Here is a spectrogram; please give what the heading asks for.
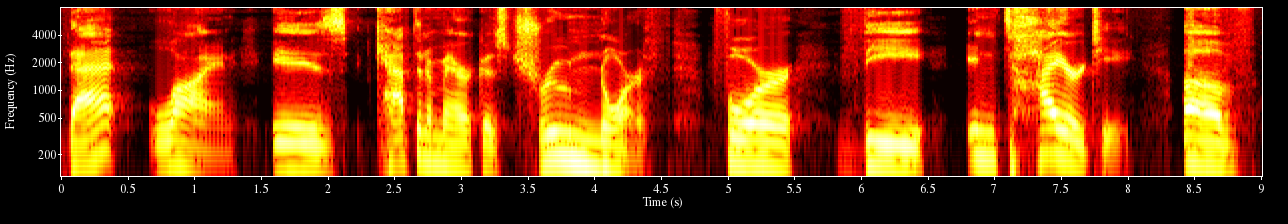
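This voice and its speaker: A man co-hosting a podcast, talking earnestly and thoughtfully about a film, often pausing with "uh". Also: medium pitch, lively intonation, no room sound, clean studio sound. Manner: earnest, thoughtful, frequent "uh" fillers. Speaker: podcast co-host. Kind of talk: casual chat about films.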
